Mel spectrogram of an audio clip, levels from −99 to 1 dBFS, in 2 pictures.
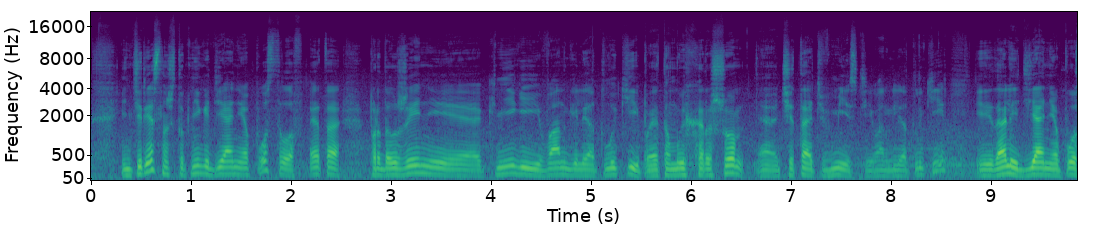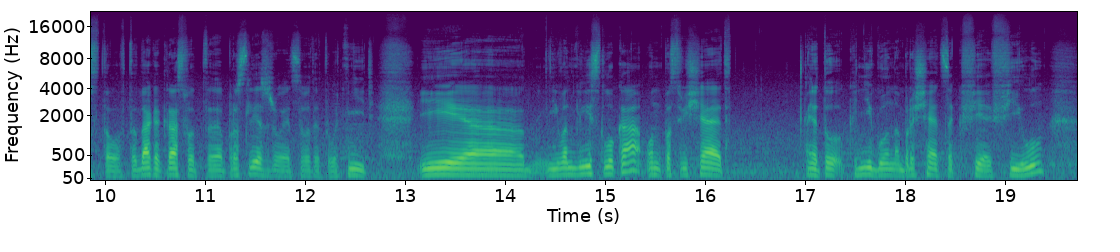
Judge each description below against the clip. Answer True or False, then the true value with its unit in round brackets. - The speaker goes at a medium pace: True (130 wpm)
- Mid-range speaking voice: False (110 Hz)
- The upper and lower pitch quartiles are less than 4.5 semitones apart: True (2.7 semitones)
